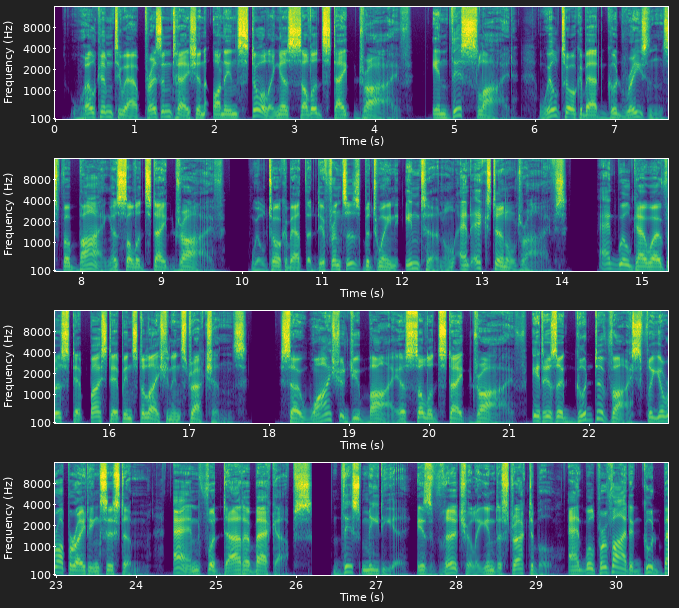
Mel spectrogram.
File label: Explainer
